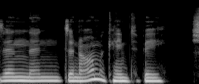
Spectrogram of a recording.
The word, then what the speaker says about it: Danama: I mean, I say Dama, other people say Danma.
